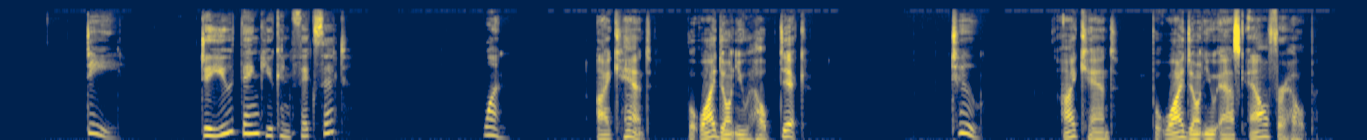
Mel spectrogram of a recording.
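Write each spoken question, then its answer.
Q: Do you think you can fix it?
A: 2: I can't, but why don't you ask Al for help?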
